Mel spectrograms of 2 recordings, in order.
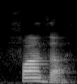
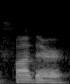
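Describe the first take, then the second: First: The final r is not pronounced. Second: The final r is clearly pronounced. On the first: "in received pronunciation, we don't sound the r at the end of words" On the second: "the American pronunciation where you hear father"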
